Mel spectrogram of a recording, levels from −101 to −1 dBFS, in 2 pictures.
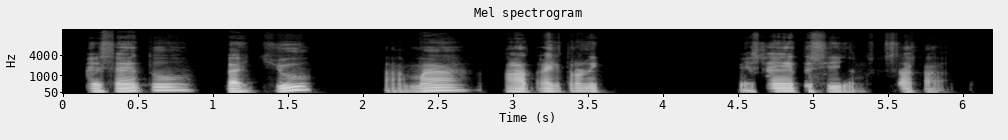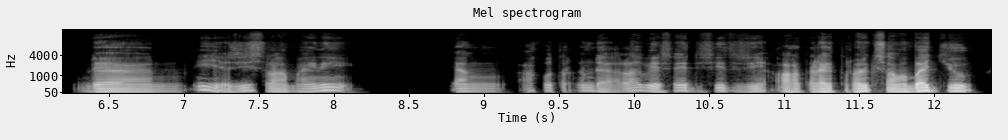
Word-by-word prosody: biasanya 110 +2 +3
tu 140 -1 +1 0.2
baju 110 - +3 0.5
sama 125 +5 +1 0.2
alat 110 -1 +3
elektronik. 110 0 -1 0.9
Biasanya 115 -1 +2
itu - - -11
sih 100 0 -3
yang 105 - -11
susah, - - -4
Kak. - - -12 0.4
Dan, 100 -1 -2
iya 155 -1 -2
sih, 110 +7 -4
selama 105 -4 -5
ini 130 +2 -2 0.7
yang 105 0 -8
aku 120 +3 -10
terkendala 115 -4 -7
biasanya 115 +3 -2
di 95 - -23
situ 120 +1 -6
sih, 105 +2 -4
alat 95 0 0
elektronik 100 +3 +4
sama 105 -1 +3
baju 120 0 +7
110 Hz, 135 wpm, -27 LUFS, 105-120 Hz, 0.9 s, baju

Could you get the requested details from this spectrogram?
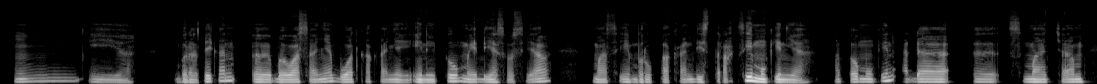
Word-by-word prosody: Mmm, 150 +5 -7
iya. 110 -3 -5 0.5
Berarti 110 +4 -1
kan 160 +4 -1 0.2
eee, 110 -2 +2
bahwasanya 110 +2 +2
buat 115 -5 +1
Kakaknya 110 -1 -3
ini 105 +1 +2
tuh 145 +6 +2
media 115 -4 +1
sosial 120 +7 -3 0.4
masih 110 +1 -2
merupakan 110 -1 -4
distraksi 115 +9 +4
mungkin 120 -4 +7
ya? 105 -2 0 0.3
Atau 120 +2 -2
mungkin 130 - 0
ada, 120 0 +1 0.2
eee, 120 -2 -3 0.2
semacam 115 -1 +1
115 Hz, 120 wpm, -22 LUFS, 110-125 Hz, 0.5 s, mungkin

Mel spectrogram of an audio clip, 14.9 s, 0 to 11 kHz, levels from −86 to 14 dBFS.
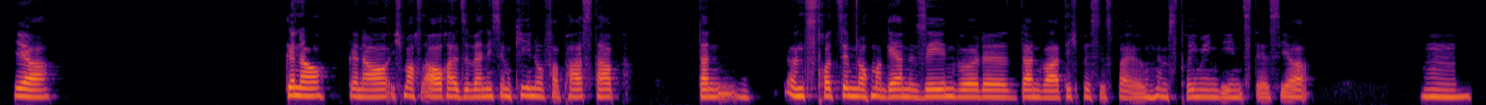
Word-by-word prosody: Ja. 185 -2 +5 2.4
Genau, 205 -3 +6 0.2
genau. 190 -1 +2
Ich - - -10
mache 200 -3 -1
es - - 0
auch. 190 +1 +5
Also, 185 -2 +1
wenn 190 0 +1
ich 195 0 -1
es - - -11
im 190 -2 -1
Kino 205 -3 0
verpasst 185 +1 -3
habe, 185 0 +1 0.8
dann 185 -1 -1 0.3
und 205 -3 +3
es 205 - -9
trotzdem 205 +1 +2
noch 190 -2 +2
mal 200 -3 0
gerne 185 0 +1
sehen 185 +3 +1
würde, 180 -2 +1
dann 180 -1 +1
warte 170 +1 +1
ich, 185 - -7
bis 185 -3 -8
es - - -10
bei 170 -3 -4
irgend 175 0 -3
'nem 185 -2 -3
Streamingdienst 180 - -5
ist, 90 -1 -6
ja. 95 -2 -1 1.1
Mhm. 185 -1 -2
185 Hz, 145 wpm, -24 LUFS, 180-195 Hz, 2.4 s, Genau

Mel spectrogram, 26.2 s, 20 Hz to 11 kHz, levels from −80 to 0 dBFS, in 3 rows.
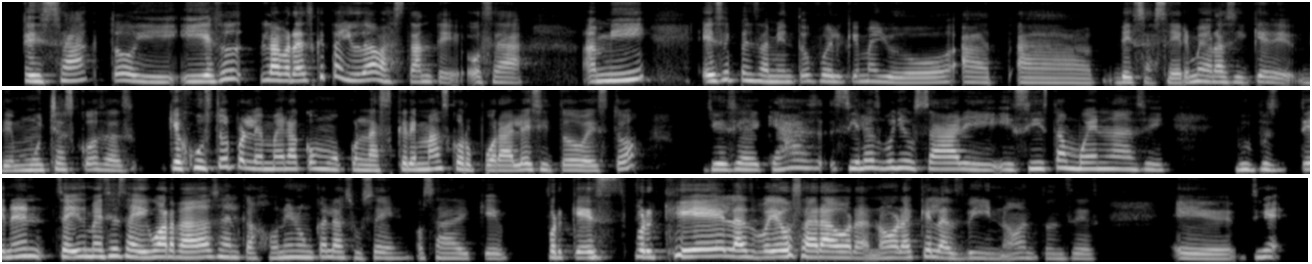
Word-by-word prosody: Exacto, 255 +2 0
y 205 -3 -4
y 225 +2 +3
eso 265 +8 0 0.2
la 270 0 +6
verdad 255 -1 +5
es 260 - -9
que 405 - -4
te 420 - -2
ayuda 280 -3 +1
bastante, 220 -5 -3
o 210 - -7
sea, 190 -2 -5 0.4
a 220 - 0
mí 265 - +2 0.3
ese 245 +5 +3
pensamiento 225 -5 -4
fue 230 -1 -3
el 210 - -5
que 215 - -9
me 225 0 -7
ayudó 190 0 -5
a 190 -2 -7
a 180 -2 -7
deshacerme, 185 +3 -3
ahora 205 -2 -1
sí 195 -1 -9
que 195 -4 -6
de 180 +1 -7
muchas 205 +3 -3
cosas 210 -5 -6 0.2
que 260 - +6
justo 290 +3 +1
el 320 - -4
problema 245 -5 +1
era 245 0 0
como 240 -4 -2
con 215 -2 -3
las 195 -1 -1
cremas 235 +3 +1
corporales 210 -1 0
y 215 - -4
todo 195 -1 -2
esto, 185 - -4 0.4
yo 220 - -1
decía 220 +1 -1
de 215 -1 -3
que: 225 +1 -8
"Ah, 280 +5 -4 0.2
sí, 255 +3 -2
las 280 0 0
voy 275 +1 0
a - - 0
usar 240 -2 +1
y 215 -3 -3
y 215 - -4
sí 250 +4 -1
están 255 +2 0
buenas", 245 -2 -1
y 210 -2 -7 0.6
pues, 210 -3 -6
tienen 255 +4 +2
6 250 0 +4
meses 265 +2 +2
ahí 240 -3 +6
guardadas 245 0 +6
en 245 - +1
el 230 - -4
cajón 205 0 -6
y 230 - -1
nunca 235 0 -2
las 225 -2 -2
usé, 200 +1 -8
o 190 - -11
sea, 195 0 -7
de 190 0 -7
que, 190 0 -8 0.2
¿por 225 -1 -1
qué 220 -1 +5
es, 225 +1 -1
por 235 -2 +2
qué 265 0 +8
las 245 -2 +5
voy 230 +1 +3
a 245 - +8
usar 240 -3 +5
ahora, 225 -2 +5
no?, - - -6
ahora 215 0 +1
que 255 - 0
las 205 -6 -1
vi, 200 -1 -8
¿no? 190 +2 -9
entonces, 185 -3 -13 0.5
eh, 180 -2 -4
sí 230 - -6
me 240 -2 -3
225 Hz, 225 wpm, -23 LUFS, 200-245 Hz, 0.6 s, qué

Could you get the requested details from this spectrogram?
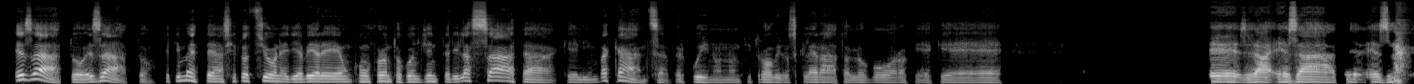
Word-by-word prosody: Esatto, 215 - +4
esatto, 105 - -1
che - - -13
ti 180 - -6
mette 180 -6 0
a 130 - -3
situazione 150 -1 0
di 125 - -1
avere 130 0 +3
un 125 -1 -3
confronto 135 +1 -2
con 130 +1 -2
gente 130 0 -5
rilassata, 130 - +1
che 115 - -12
è - - -8
lì 110 0 -10
in 115 - -14
vacanza, 115 - -3
per 100 +3 -15
cui 115 -2 -3
non 105 0 -14
non 110 0 -14
ti 115 - -22
trovi 115 0 -6
lo 105 - -13
sclerato 110 -1 -7
al 105 - -10
lavoro 105 0 -10
che 100 -1 -17
che 100 -1 -9 2.1
Esa 120 -3 +4
esatto, 120 -2 +3 0.2
e 120 - -1
esa 120 -3 +5
115 Hz, 150 wpm, -22 LUFS, 110-130 Hz, 2.1 s, esa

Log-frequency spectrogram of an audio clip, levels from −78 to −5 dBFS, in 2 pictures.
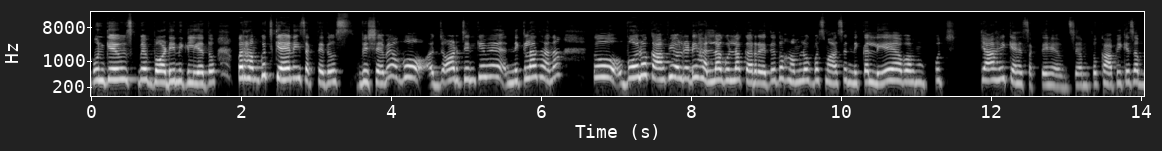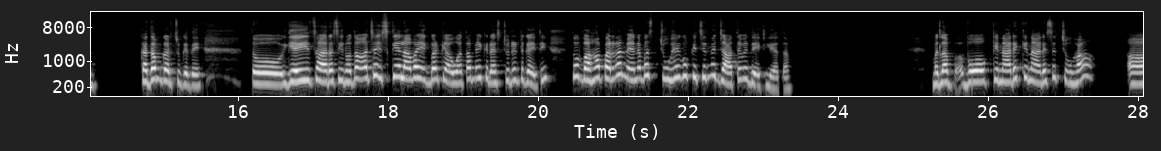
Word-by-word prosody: उनके 315 +1 +5
उसमें 315 -2 -1
बॉडी 275 +1 +4
निकली 265 -2 -2
है 250 - +5
तो, 265 +2 -1 0.3
पर 355 0 +8
हम 335 -2 +2
कुछ 415 +1 -2
कह 325 -1 +9
नहीं 350 +1 -2
सकते 295 -5 -2
थे 260 - -1
उस 270 -1 -3 0.2
विषय 270 -1 0
में 370 - -3 0.2
वो 375 +1 +3 0.5
और 315 +3 +2
जिनके 330 +3 -3
में 380 -3 -1
निकला 335 +7 +2
था 365 -5 -2
ना, 365 +7 -4 0.4
तो 370 -7 +2
वो 360 +1 +7
लोग 425 +2 +3
काफ़ी 330 +2 +3
ऑलरेडी 350 0 +1
हल्ला-गुल्ला 310 +1 +1
कर 270 -1 +1
रहे 255 -1 +2
थे 300 - -2
तो 345 - -2
हम 275 0 -3
लोग 305 -1 -1
बस 305 +1 -5
वहाँ 260 -3 -1
से 305 +4 -9
निकल 260 +2 -2
लिए, 270 +3 +1
अब 290 -2 0
हम 270 -1 -2
कुछ 305 +1 -13 0.3
क्या 310 -1 +2
ही 340 - -3
कह 255 -2 -1
सकते 230 +1 -6
हैं 225 -2 -6
उनसे 200 +2 -13
हम 225 0 -8
तो 245 - -4
खा-पी 255 0 -3
के 275 +1 -5
सब 255 -6 -5 0.6
कदम 320 +3 +4
कर 295 -3 +1
चुके 265 -3 -5
थे। 220 -1 -4 0.7
तो 245 -2 +4
यही 285 +5 +4
सारा 285 -3 +4
सीन 295 0 -5
हुआ 280 - 0
था 345 - +4
अच्छा 345 +4 +1
इसके 375 0 -3
अलावा 360 -1 +4
एक 325 -6 -3
बार 325 0 +2
क्या 290 - 0
हुआ 260 +1 -1
था 335 - +1
मैं 345 +1 -5
एक 360 -1 -6
रेस्टोरेंट 295 +4 -6
गई 265 -6 0
थी 340 +8 -8 0.3
तो 395 - 0
वहाँ 320 +3 +3
पर 345 0 +3
न - - -5
मैंने 330 0 0
बस 410 +2 -3
चूहे 335 +1 -2
को 405 +1 -2
किचन 375 0 -4
में 415 - -3
जाते 280 0 0
हुए 335 0 -6
देख 230 -5 -4
लिया 190 -4 -8
था। 180 +1 -13 1.9
मतलब 270 +2 0 0.2
वो 280 +1 +5
किनारे-किनारे 295 -1 -2
से 330 +7 -8
चूहा 280 -6 -3 0.6
अ, - - -2
300 Hz, 210 wpm, -21 LUFS, 265-335 Hz, 1.9 s, कह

